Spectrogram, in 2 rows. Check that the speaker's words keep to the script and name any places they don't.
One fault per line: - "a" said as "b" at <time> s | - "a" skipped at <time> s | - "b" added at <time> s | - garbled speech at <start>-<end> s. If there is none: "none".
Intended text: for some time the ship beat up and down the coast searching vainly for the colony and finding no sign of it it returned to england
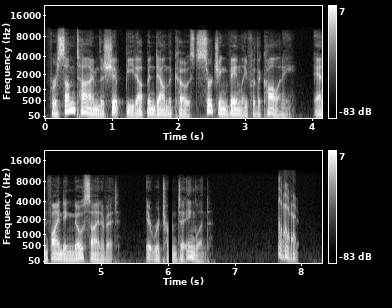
none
